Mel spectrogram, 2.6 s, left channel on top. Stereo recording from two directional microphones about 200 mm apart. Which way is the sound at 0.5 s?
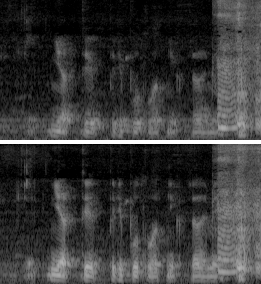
40° right (ahead or behind).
